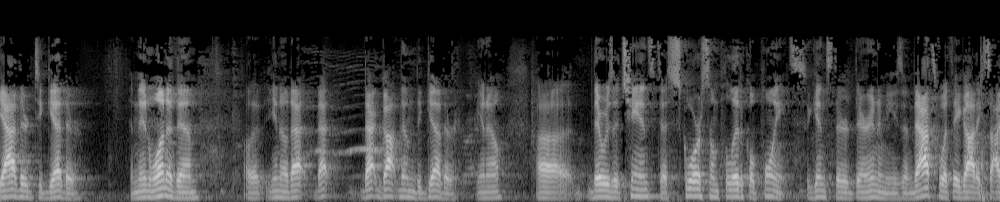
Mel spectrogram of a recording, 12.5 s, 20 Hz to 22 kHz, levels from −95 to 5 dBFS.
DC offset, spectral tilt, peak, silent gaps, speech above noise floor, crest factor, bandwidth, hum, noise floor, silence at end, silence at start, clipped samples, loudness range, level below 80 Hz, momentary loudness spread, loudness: under 0.1%; -4 dB/octave; -2 dBFS; none; 33 dB; 24 dB; 10.5 kHz; none; -58 dBFS; 0 s; 0 s; under 0.1%; 2 LU; -62 dBFS; 14 LU; -25 LUFS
